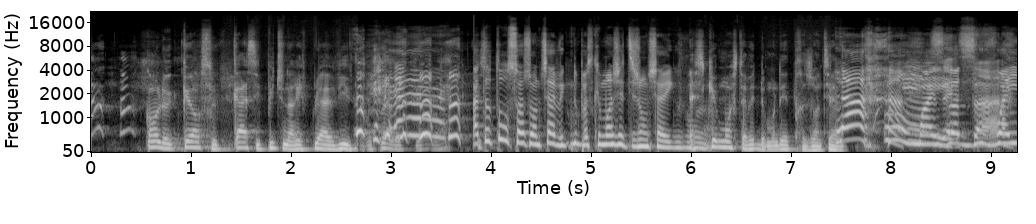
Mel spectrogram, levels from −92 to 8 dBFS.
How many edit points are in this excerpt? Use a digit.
1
